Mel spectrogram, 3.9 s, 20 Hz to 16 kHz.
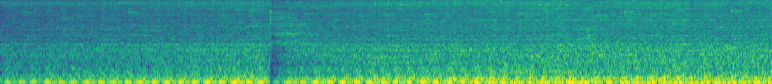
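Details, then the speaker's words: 1971 Honda CL350 scrambler twin after 25 years unused, running on both cylinders: steady even idle at 1500 RPM with no misses, after pilot fuel screws opened from one to two turns out to cure a slightly lean condition. "Perfect. 1500 RPM. That sounds a lot better. That's how it should sound. So, it's just a little bit lean."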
